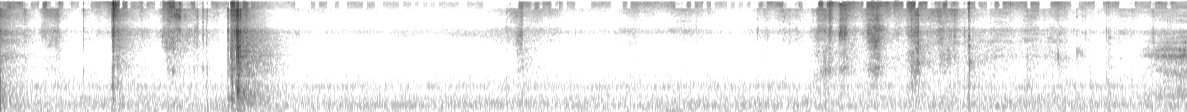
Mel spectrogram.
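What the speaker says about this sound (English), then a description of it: "One more shuffle." A deck of tarot cards is shuffled by hand close to the microphone, with a few sharp riffling snaps near the start and softer scattered card flicks afterward against a quiet background.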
